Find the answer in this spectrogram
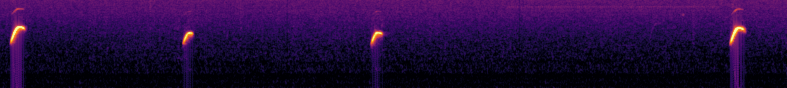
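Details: A yellow-browed tyrant in Argentina gives four thin, high, slurred whistled notes at uneven gaps of two to four seconds, against a quiet background.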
